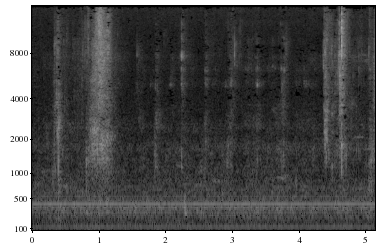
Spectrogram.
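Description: Close-up eating sounds of a mouthful of rice and curry: wet, squishy chewing with short mouth clicks and smacks, a louder one about a second in and a few more near the end, over a steady background hum.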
